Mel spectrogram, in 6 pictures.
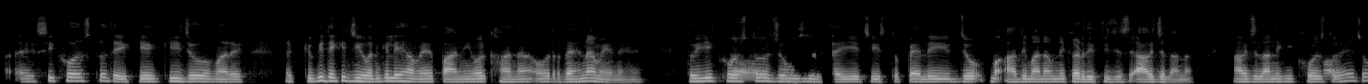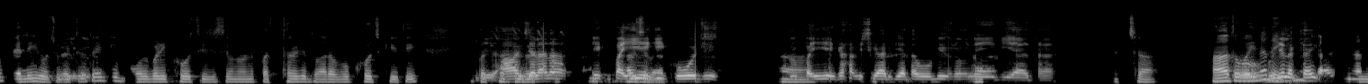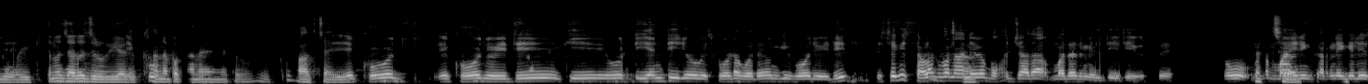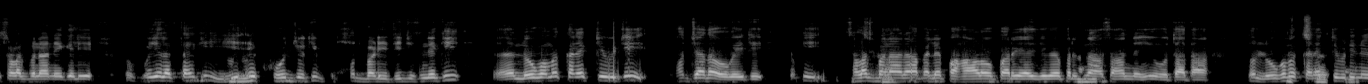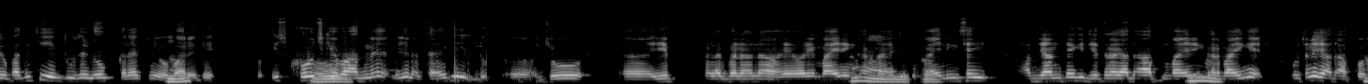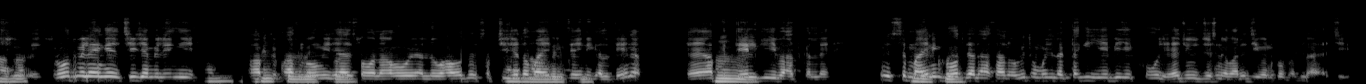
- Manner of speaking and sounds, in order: in English: "मेन"; bird; unintelligible speech; laughing while speaking: "आविष्कार"; in English: "माइनिंग"; in English: "कनेक्टिविटी"; in English: "कनेक्टिविटी"; in English: "कनेक्ट"; in English: "माइनिंग"; in English: "माइनिंग"; in English: "माइनिंग"; in English: "माइनिंग"; in English: "माइनिंग"
- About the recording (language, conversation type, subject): Hindi, unstructured, पुराने समय की कौन-सी ऐसी खोज थी जिसने लोगों का जीवन बदल दिया?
